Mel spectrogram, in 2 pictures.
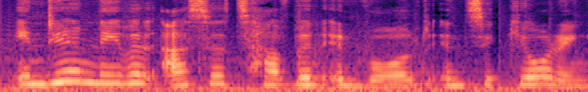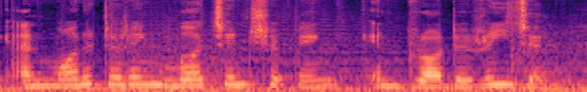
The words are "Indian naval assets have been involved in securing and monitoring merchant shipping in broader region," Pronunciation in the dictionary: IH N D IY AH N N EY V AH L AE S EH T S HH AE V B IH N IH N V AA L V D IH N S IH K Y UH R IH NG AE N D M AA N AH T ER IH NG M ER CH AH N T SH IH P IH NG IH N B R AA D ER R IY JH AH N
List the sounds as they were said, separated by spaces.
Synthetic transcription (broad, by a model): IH N D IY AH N N EY V AH L AE S EH T S HH AE V B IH N IH N V AA L V D IH N S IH K Y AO R IH NG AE N D M AA N AH T ER IH NG M ER CH AH N T SH IH P IH NG IH N B R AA D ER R IY JH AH N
